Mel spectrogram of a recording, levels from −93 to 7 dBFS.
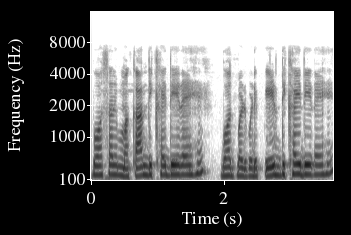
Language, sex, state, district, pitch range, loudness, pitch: Hindi, female, Delhi, New Delhi, 180-210 Hz, -15 LUFS, 200 Hz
